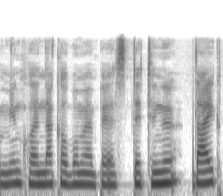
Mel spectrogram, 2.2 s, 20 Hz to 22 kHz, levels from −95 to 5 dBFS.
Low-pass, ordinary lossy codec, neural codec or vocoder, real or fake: 10.8 kHz; Opus, 64 kbps; none; real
